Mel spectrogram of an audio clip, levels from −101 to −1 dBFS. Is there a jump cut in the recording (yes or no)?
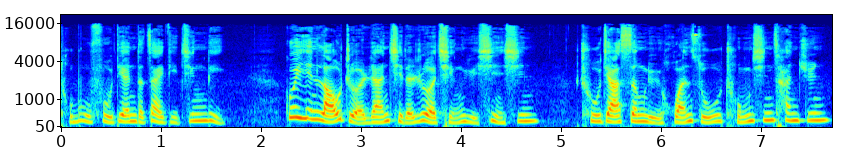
no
